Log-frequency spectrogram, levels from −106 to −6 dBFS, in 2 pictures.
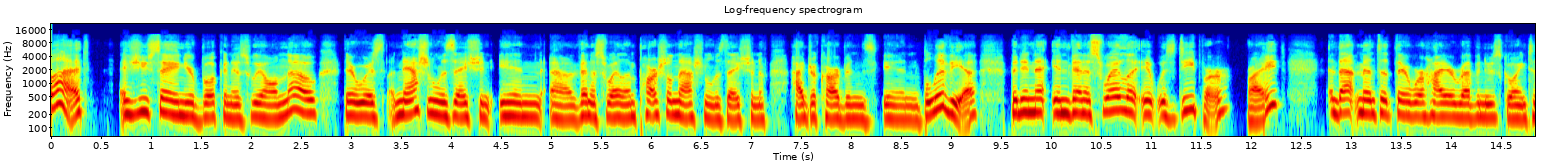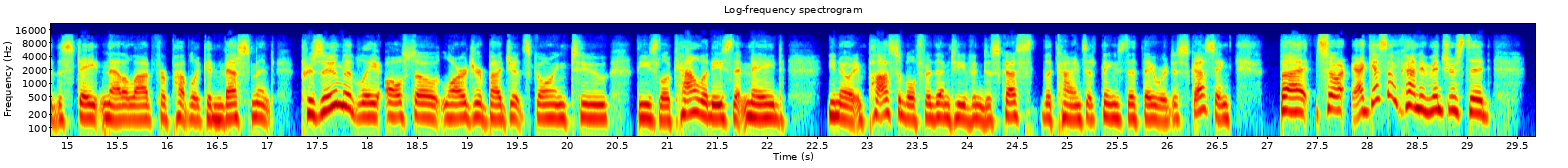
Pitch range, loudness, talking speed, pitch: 165-210 Hz, -18 LUFS, 175 wpm, 175 Hz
